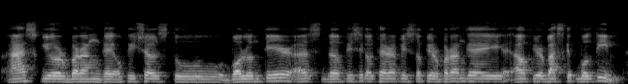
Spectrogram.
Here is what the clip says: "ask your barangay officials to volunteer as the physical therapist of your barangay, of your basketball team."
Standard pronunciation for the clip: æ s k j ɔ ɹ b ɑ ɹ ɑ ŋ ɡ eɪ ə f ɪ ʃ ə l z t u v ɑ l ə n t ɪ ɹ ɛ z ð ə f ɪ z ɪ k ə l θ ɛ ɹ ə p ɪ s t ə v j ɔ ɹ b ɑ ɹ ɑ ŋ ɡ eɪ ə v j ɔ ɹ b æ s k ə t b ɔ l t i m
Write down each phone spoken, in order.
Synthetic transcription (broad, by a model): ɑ s k j ɔ ɹ b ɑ ɹ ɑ ŋ ɡ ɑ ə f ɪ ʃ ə l s t u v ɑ l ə n t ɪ ɹ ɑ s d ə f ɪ s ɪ k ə l t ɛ ɹ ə p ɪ s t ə f j ɔ ɹ b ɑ ɹ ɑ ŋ ɡ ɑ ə f j ɔ ɹ b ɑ s k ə t b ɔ l t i m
